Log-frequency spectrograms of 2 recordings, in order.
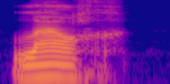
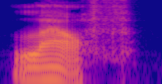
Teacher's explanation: Well, when rounding the lips to make the vowel sound, it tends to bring the lower lip closer to the top teeth, and in that environment, it's very close to an F sound. And as people stopped pronouncing the sound after that rounded vowel, some people apparently chose to substitute an F sound in its place, which could be easily produced in that environment.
